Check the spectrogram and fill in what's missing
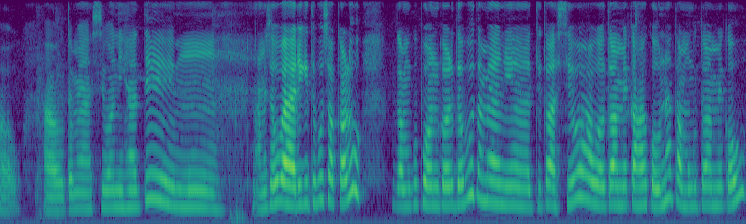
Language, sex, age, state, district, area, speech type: Odia, female, 60+, Odisha, Kendujhar, urban, spontaneous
